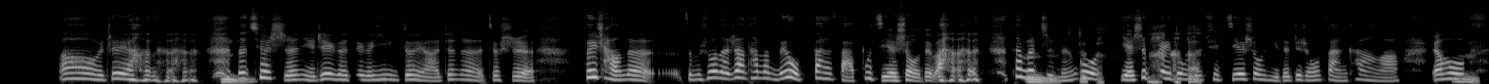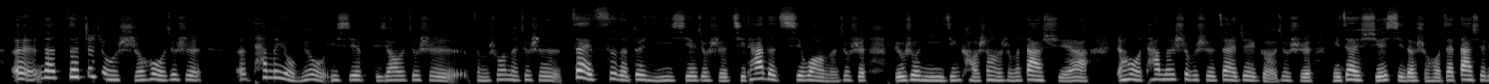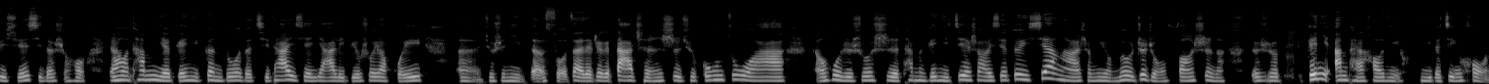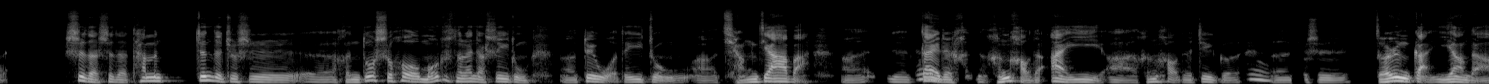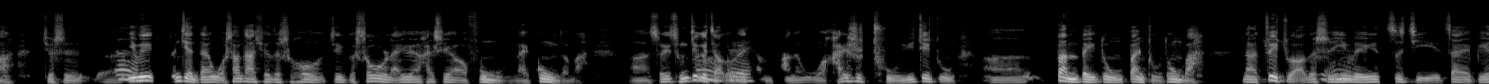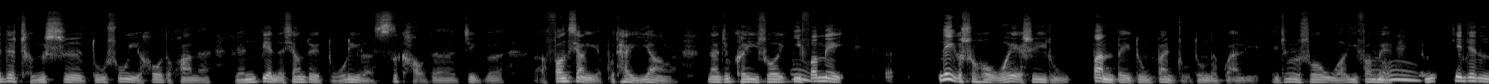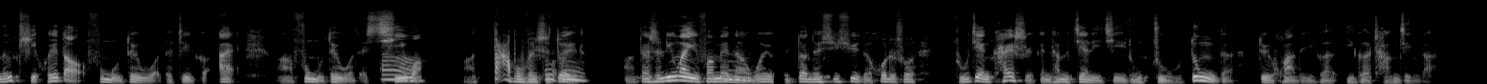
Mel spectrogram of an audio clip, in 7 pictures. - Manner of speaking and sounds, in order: laughing while speaking: "这样啊"; laugh; other background noise; laugh; teeth sucking; other noise
- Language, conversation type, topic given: Chinese, podcast, 当父母对你的期望过高时，你会怎么应对？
